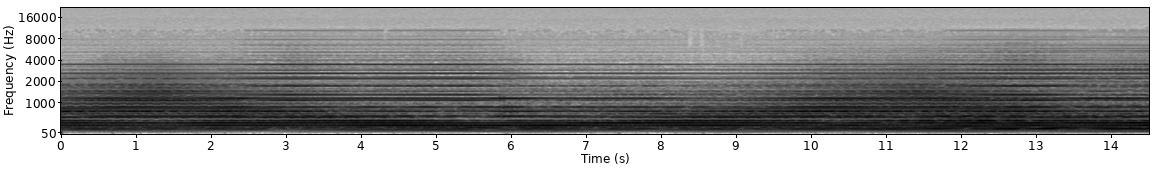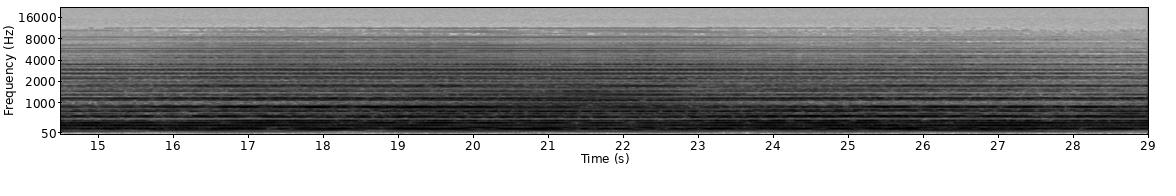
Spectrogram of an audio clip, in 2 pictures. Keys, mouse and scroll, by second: 25.0 x.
